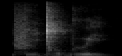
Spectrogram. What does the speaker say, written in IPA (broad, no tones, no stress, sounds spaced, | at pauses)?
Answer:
f i ɡ͡ǀ o b ɯ j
